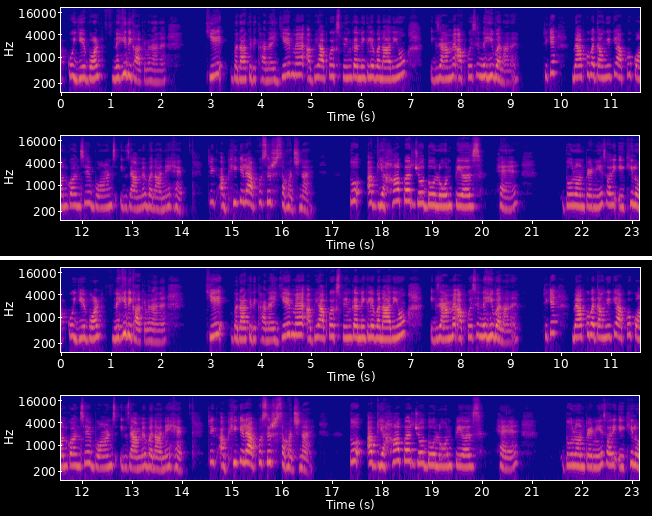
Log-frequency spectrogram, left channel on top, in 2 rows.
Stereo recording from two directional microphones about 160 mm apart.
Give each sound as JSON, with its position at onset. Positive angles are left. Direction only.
{"t": 0.1, "sound": "a woman's voice", "side_deg": 50}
